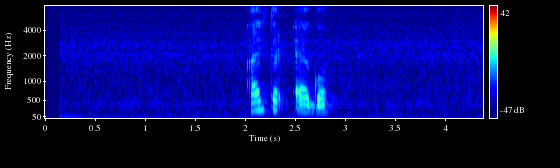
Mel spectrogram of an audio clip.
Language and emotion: Russian, neutral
